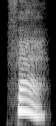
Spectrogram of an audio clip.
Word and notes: FIFE: British English

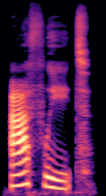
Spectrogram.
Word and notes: think: American English

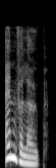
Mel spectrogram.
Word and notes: VERVE: British English

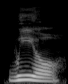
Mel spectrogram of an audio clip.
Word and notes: we: American English

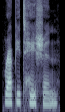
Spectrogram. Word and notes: YOU: American English

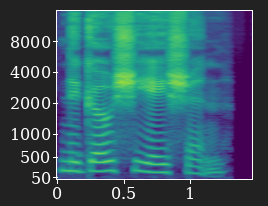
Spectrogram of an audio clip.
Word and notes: gig: American English

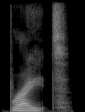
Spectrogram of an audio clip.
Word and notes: BOB: American English

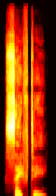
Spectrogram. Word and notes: FIFE: British English

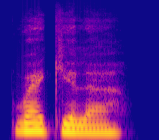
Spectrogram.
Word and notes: gig: British English

